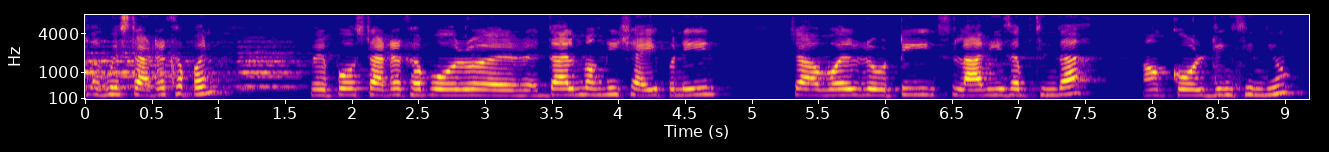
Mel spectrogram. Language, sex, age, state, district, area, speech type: Sindhi, female, 60+, Delhi, South Delhi, urban, spontaneous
